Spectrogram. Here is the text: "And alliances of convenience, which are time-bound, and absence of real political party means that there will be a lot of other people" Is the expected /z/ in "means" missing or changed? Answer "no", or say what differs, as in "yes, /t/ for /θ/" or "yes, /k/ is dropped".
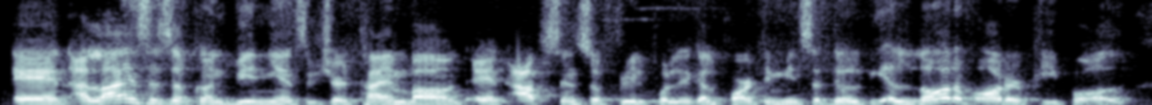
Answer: yes, /s/ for /z/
